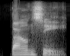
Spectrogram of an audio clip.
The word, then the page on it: bouncy: American English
